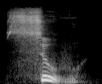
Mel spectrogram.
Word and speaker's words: zoo: It is pronounced just like a normal unvoiced S. Here are a few examples. Zenit. Zenit. Zoo. Zoo. Not zoo, but zoo.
